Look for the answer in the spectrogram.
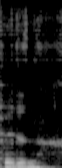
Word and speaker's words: Pilsen: Ja, das schreiben sie vielleicht so hin, aber spricht man das so auch? – Man sagt Pilsen.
